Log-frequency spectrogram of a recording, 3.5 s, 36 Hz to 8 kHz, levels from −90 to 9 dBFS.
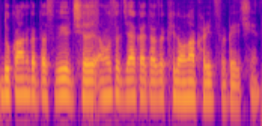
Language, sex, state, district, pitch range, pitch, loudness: Maithili, male, Bihar, Samastipur, 125-140 Hz, 130 Hz, -16 LUFS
